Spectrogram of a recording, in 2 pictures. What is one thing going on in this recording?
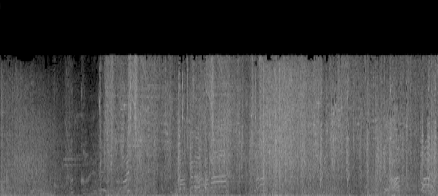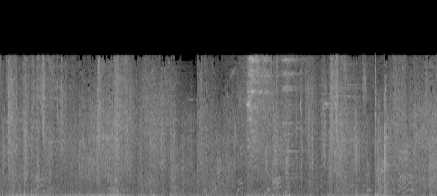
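A large monster roars and growls.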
